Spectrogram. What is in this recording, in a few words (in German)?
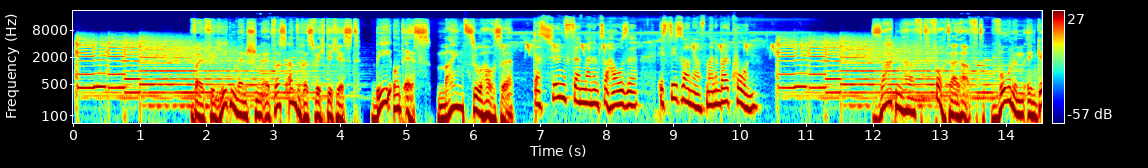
radio Erzieherin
